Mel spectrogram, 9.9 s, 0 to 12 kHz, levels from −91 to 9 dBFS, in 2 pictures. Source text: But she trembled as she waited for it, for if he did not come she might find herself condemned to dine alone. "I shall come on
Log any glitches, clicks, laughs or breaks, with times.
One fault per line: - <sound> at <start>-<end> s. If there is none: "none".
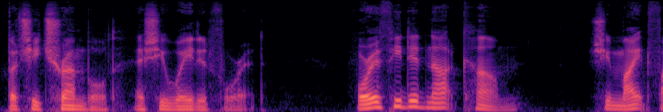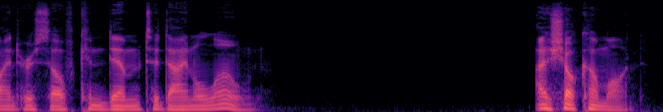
none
